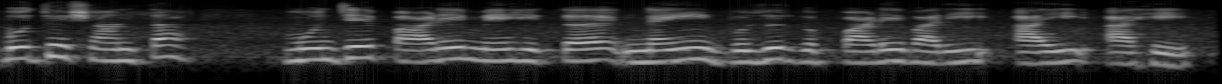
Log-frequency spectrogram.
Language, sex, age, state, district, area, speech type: Sindhi, female, 18-30, Uttar Pradesh, Lucknow, urban, spontaneous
